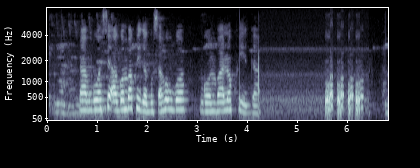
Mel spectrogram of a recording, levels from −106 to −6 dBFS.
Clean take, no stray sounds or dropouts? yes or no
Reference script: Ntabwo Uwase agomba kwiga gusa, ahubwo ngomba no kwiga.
no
